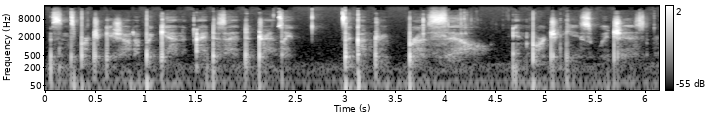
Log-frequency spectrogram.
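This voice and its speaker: A woman whispering in ASMR style into a close mic. She repeats each foreign word softly, over and over. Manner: soft whisper, slow repetitions. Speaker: ASMR video host.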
